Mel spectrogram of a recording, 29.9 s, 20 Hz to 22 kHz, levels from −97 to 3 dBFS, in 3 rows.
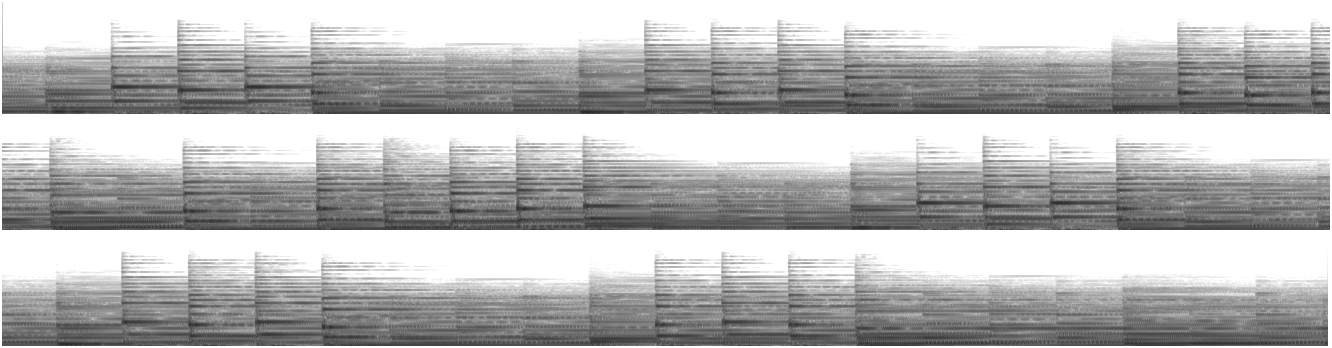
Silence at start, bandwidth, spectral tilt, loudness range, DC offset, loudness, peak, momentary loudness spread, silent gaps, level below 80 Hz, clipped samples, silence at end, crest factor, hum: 0 s; 8.8 kHz; -8.5 dB/octave; 2 LU; under 0.1%; -23 LUFS; -4 dBFS; 5 LU; none; -30 dBFS; under 0.1%; 0 s; 18 dB; none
